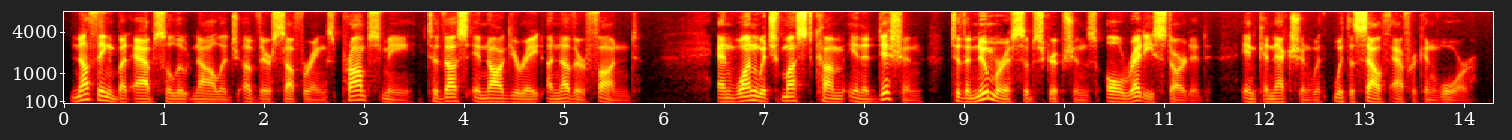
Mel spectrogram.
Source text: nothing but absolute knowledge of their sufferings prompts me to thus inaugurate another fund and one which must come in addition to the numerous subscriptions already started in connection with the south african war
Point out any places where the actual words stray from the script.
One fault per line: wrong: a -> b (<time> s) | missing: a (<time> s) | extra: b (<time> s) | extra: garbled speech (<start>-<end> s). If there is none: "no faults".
extra: with (12.7 s)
